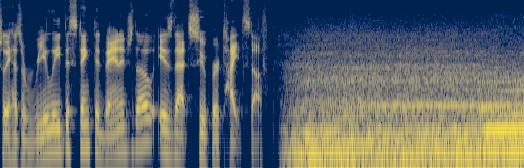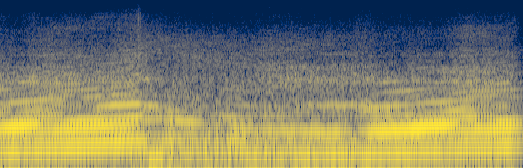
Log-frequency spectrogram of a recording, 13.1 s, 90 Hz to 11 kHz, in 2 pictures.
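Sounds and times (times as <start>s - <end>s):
car engine revving: 3.5s - 13.0s.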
